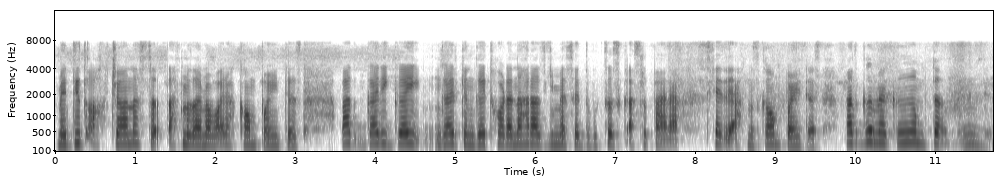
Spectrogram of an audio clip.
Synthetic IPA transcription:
med̪id̪ɐ̰kt͡ʃaːnɐst̪ɨ̰ɐt̪ʰmɐzɐːmʲeʋaːɾʲɐhkɐmpɐiɳʈɐsb̥ɐt̪ɡɐɾiɡɐjɡɐɾʲkʲɐnɡɐjt̪ʰoːɽaːnɐɦɾaːzɡimesɐd͡ʒd̪ɨbɨk̚t͡sɨskɐ̰slpa̰ːɾa̰ːskʲad̪̰ɐ̰t̪ʰmɐzɡɐmpɐiɳʈɐsbɐt̪ɡɨmekɨːmt̪ɨ

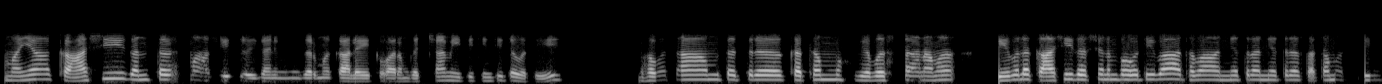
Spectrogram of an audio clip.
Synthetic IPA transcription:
mɐjaːkaːʃiɡɐnt̪ɐmaːsit̪iɡaːnimɡ̪ɐɾmɐkaːlɐeːkɐʋaːɾɐmɡɐtːʃʰaːmiːt̪it͡ʃint̪it̪ɐʋɐt̪i | bʱɐʋɐt̪aːmt̪ɐt̪ɾɐkɐt̪ʰɐmʋjɐʋɐst̪ʰaːnaːmɐ | keːʋɐlɐkaːʃiːd̪ɐɾʃɐnɐmbʱɐʋɐt̪iːʋaːɐt̪ʰɐʋaːɐnjɐt̪ɾɐːnjɐt̪ɾɐkɐt̪ʰɐmɐsi

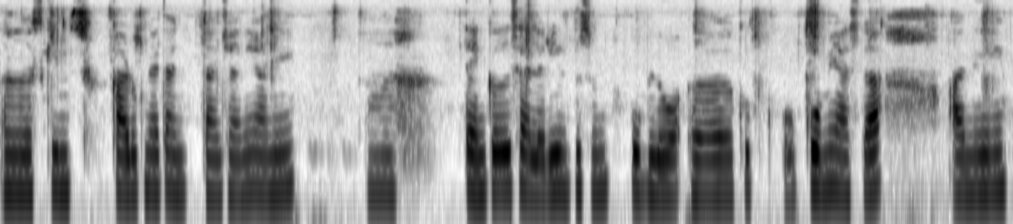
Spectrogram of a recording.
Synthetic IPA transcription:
skims | kaɽuknajt̪ãt̪ãɲt͡ɕaneañi | t̪ɛ̃ŋkəsɛləɾiːd͡zb̪isuːn | ublokʰuːpkomiəst̪a | ani

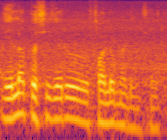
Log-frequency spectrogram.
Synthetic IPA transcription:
ɛlːɐpɾɐsiːd͡ʒɐɾufʰaːloːmaːɽinsɐɾ

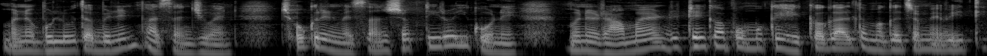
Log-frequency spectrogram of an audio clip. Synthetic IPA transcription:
mə̰nebʱulut̪ɐbɪninpʰasə̰nd͡ʒuent͡ʃʰoːkɾinmḛ̃sə̰̃nʃək̚t̪iɾoikoneməneɾaːmajəɳɖɪʈʰekapomə̃kʰeɦekəɡa̰lt̪ɐməɡət͡ʃəmḛ̃ʋeːt̪i

